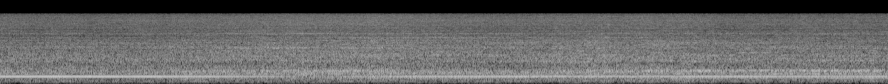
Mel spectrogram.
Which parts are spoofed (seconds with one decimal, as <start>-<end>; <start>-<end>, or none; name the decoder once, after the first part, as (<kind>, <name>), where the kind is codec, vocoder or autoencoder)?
5.3-6.7 (vocoder, Vocos)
